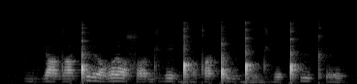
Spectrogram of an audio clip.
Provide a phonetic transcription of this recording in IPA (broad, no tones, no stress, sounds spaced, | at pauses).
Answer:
bʱ y dˤ ɛ ǃ ø lˠ ø sˤ ʉ dʱ e ɡ͡ǃ e tˤ y ǃ u ɡ͡ǃ e dʱ e ǃʰ ʉ kʼ ø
